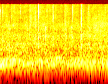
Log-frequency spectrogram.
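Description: Faint rubbing and a few light knocks of a handheld eraser being wiped across a whiteboard.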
